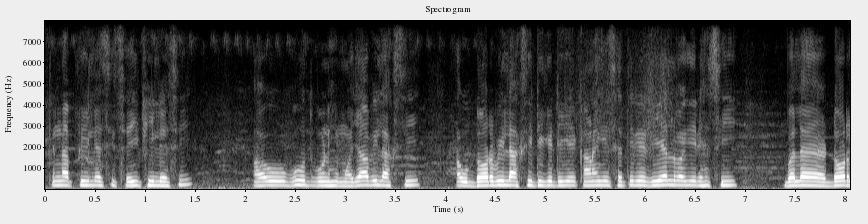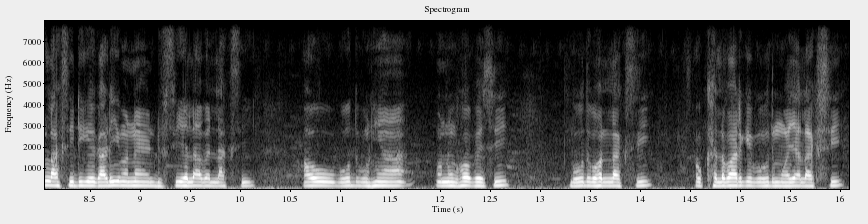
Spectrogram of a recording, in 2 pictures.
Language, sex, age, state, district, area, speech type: Odia, male, 18-30, Odisha, Balangir, urban, spontaneous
